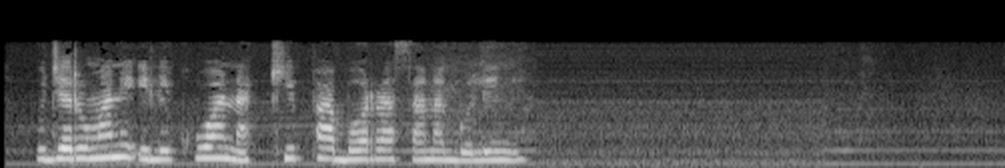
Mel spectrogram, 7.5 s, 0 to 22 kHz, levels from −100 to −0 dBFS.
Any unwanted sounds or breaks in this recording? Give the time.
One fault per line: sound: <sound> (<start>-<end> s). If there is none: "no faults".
no faults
